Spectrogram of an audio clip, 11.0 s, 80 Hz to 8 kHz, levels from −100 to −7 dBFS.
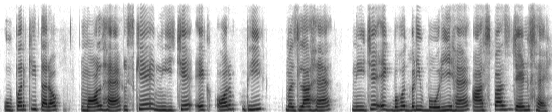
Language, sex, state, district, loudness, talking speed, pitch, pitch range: Hindi, female, Maharashtra, Pune, -20 LUFS, 115 wpm, 255 Hz, 240-275 Hz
